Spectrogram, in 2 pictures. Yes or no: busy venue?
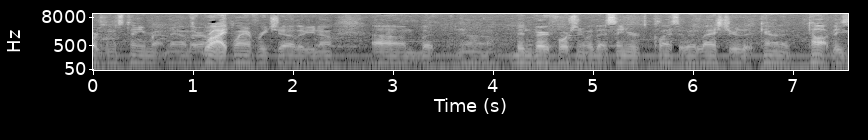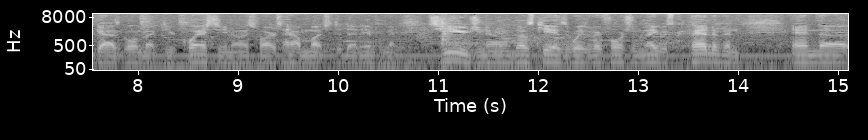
yes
